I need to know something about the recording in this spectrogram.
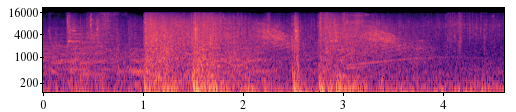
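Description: A fiery explosion bursts with a loud boom.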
